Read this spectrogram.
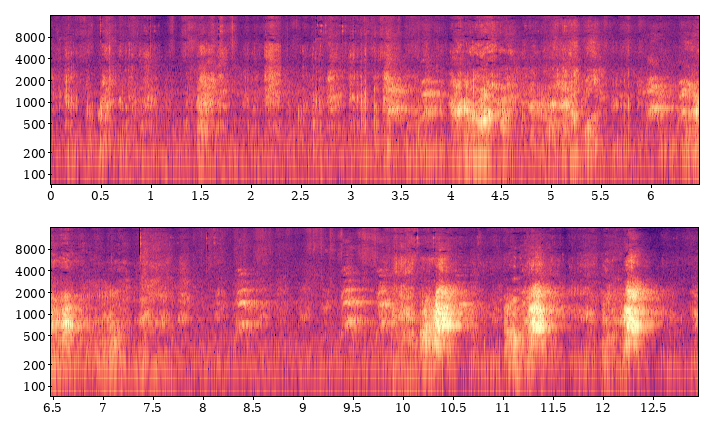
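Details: Dogs having fun, giving a series of short barks that grow louder toward the end, three strong ones about a second apart near the close, over lower yips and scuffling noise.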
